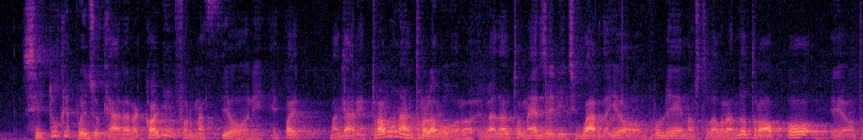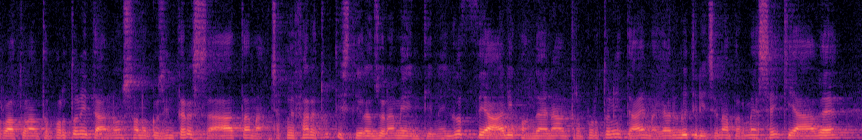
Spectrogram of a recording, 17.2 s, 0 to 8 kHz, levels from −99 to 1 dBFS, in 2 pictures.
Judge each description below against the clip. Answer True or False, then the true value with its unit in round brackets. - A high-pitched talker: False (135 Hz)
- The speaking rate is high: True (210 wpm)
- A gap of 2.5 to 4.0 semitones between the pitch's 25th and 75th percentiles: True (2.8 semitones)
